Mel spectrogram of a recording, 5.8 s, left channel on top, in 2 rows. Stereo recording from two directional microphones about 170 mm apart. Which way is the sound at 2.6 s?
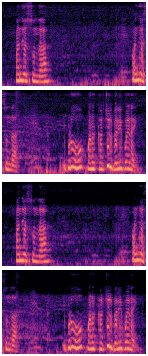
10° left (ahead or behind).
